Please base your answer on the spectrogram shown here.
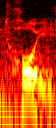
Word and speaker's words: Tyr: I asked how do you pronounce Tyr in your language, and they said something that sounds like Toj.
